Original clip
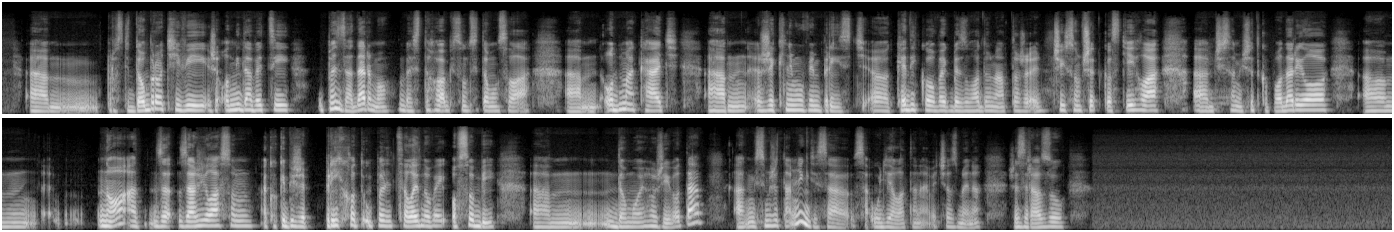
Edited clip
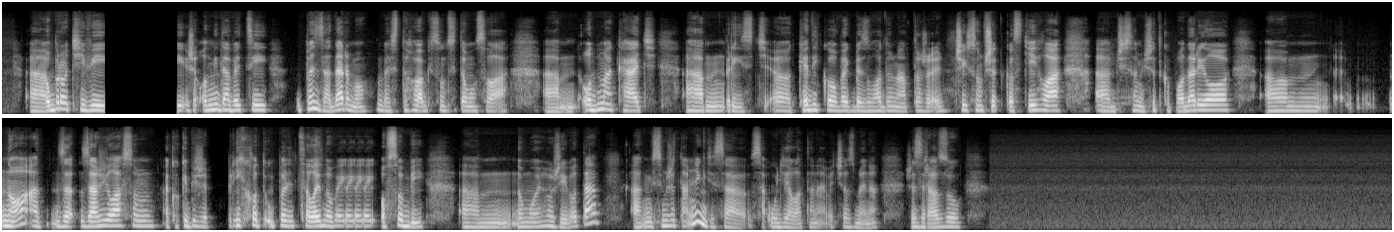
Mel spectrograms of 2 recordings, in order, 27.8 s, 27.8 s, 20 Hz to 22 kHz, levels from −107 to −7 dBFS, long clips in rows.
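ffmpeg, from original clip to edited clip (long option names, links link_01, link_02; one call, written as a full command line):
ffmpeg -i in.wav -filter_complex "[0:a]asplit=9[link_01][link_02][link_03][link_04][link_05][link_06][link_07][link_08][link_09];[link_01]atrim=end=0.442[link_10];[link_02]atrim=start=1.388:end=1.97,asetpts=PTS-STARTPTS,afade=type=out:start_time=0.578:duration=0.004:curve=hsin,apad=pad_dur=0.73[link_11];[link_03]atrim=start=1.97:end=7.442,asetpts=PTS-STARTPTS,afade=type=in:duration=0.004:curve=hsin[link_12];[link_04]atrim=start=8.198:end=17.22,asetpts=PTS-STARTPTS,afade=type=out:start_time=8.222:duration=0.8:silence=0.16788[link_13];[link_05]atrim=start=17.22:end=18.322,asetpts=PTS-STARTPTS,afade=type=in:duration=0.004:curve=hsin:silence=0.16788[link_14];[link_06]atrim=start=18.228:end=18.322[link_15];[link_07]atrim=start=18.228:end=18.322[link_16];[link_08]atrim=start=18.228:end=19.772[link_17];[link_09]atrim=start=20.088[link_18];[link_11][link_12]concat=n=2:v=0:a=1[link_19];[link_10][link_19]acrossfade=duration=0.004:curve1=hsin:curve2=hsin[link_20];[link_13][link_14]concat=n=2:v=0:a=1[link_21];[link_20][link_21]acrossfade=duration=0.004:curve1=hsin:curve2=hsin[link_22];[link_22][link_15]acrossfade=duration=0.004:curve1=hsin:curve2=hsin[link_23];[link_23][link_16]acrossfade=duration=0.004:curve1=hsin:curve2=hsin[link_24];[link_24][link_17]acrossfade=duration=0.004:curve1=hsin:curve2=hsin[link_25];[link_25][link_18]acrossfade=duration=0.004:curve1=hsin:curve2=hsin" out.wav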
